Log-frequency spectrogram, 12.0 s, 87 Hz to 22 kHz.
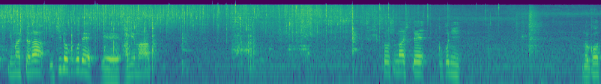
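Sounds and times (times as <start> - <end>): meat sizzling in oil: 0.0 - 10.3.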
